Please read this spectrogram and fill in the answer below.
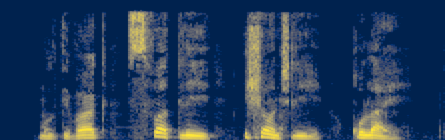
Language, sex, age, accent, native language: Uzbek, male, 18-24, Surxondaryo, Uzbek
